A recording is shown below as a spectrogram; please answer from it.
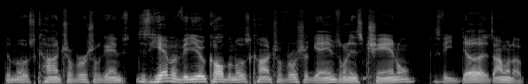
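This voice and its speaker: Deep-voiced man chatting on stream. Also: fairly even intonation, fast, mellow, no room sound, studio quality. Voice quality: naturally bassy voice. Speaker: livestream host editing a video. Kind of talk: casual livestream chat while editing. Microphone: studio condenser microphone, close.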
